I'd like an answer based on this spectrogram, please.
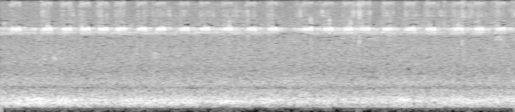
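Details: Meadow grasshoppers in chorus, a continuous high-pitched pulsing buzz ticking along in quick, regular beats, with a thin, faint overtone above and gentle rustling ambience below.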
